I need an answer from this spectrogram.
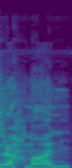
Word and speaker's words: رحمان: اب اس کا اردو میں درست تلفظ رحمان ہے لیکن زیادہ تر لوگ اس کو رحمان ہی پڑھتے ہیں، لیکن بہرحال اس کا جو درست تلفظ ہے اس کے مطابق رے پہ زبر ہوتا ہے. رہ ہے پہ ہم جزم لگا دیں گے رحمان.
